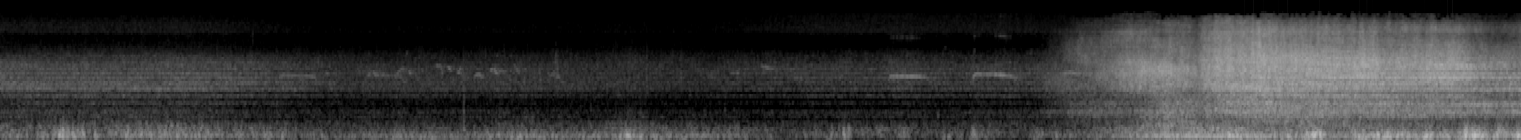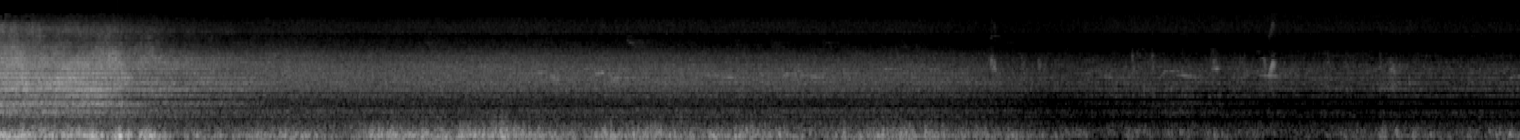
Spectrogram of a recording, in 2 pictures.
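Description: A road vehicle passing close by on a wet road: a hissing rush swells over about two seconds, then fades over the next four. A steady low rumble runs underneath.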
